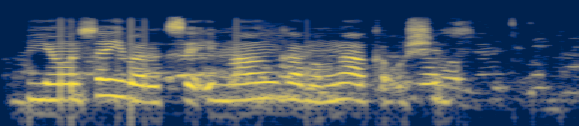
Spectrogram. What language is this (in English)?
Kinyarwanda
